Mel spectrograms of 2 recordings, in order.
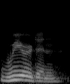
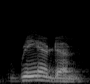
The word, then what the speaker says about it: Riordan: I believe it's Riordan. Riordan.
